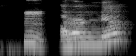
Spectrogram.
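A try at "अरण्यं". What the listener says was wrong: Aranyam. Who will read the Anuswara?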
